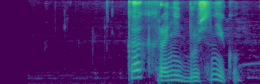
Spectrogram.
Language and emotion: Russian, positive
